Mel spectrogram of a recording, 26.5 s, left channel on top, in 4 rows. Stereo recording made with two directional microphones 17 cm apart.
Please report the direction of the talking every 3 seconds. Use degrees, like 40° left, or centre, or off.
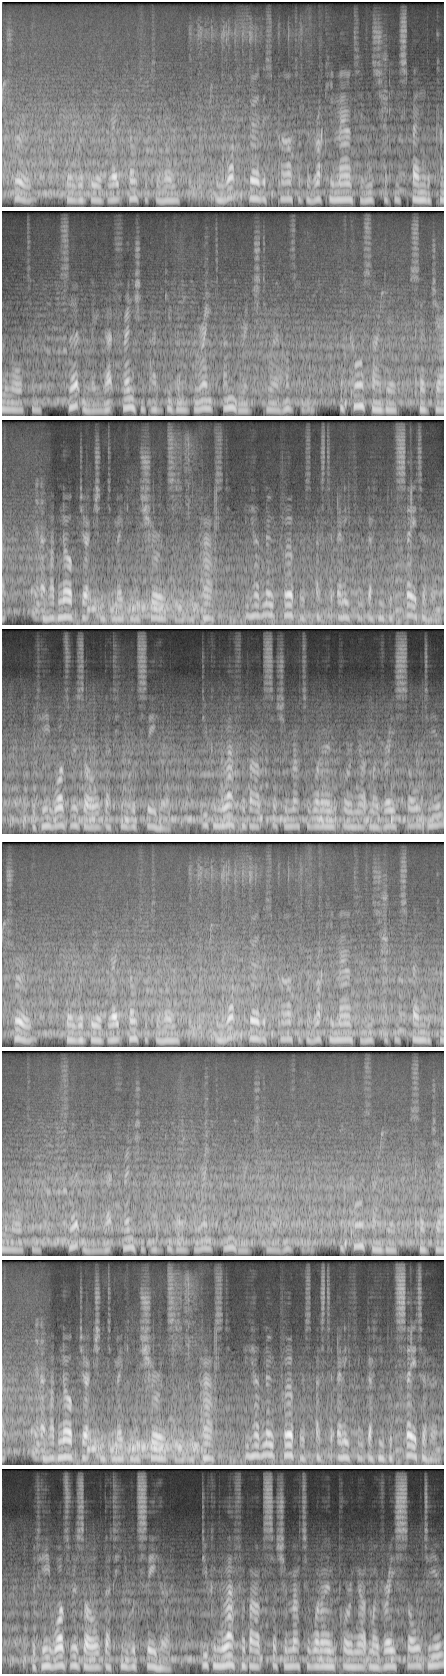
20° right, 10° right, 10° left, 10° left, 10° right, 20° right, 20° right, 20° right, 20° right.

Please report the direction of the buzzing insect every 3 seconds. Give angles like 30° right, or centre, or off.
10° right, 40° right, 50° right, 40° right, 20° right, centre, 20° left, 30° left, 30° left.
